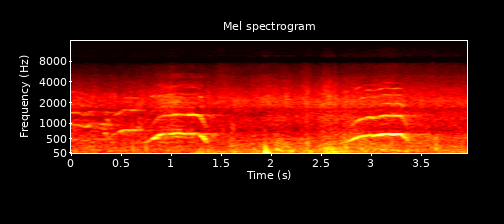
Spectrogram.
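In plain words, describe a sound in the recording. Water rushes and splashes under a raft.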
